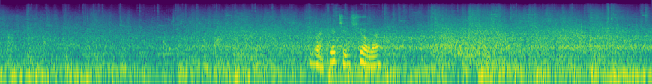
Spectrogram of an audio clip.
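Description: Rifle volleys in a samurai-era strategy game battle, a dense cluster of crackling shots mid-clip over a rumbling battlefield din, with someone talking over it.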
